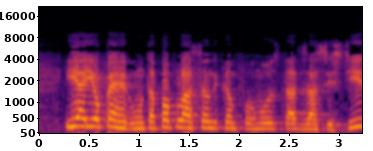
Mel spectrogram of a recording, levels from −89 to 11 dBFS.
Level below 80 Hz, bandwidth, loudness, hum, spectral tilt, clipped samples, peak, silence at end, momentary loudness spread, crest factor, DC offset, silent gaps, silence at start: -48 dBFS; 8.8 kHz; -16 LUFS; none; -7 dB/octave; under 0.1%; -4 dBFS; 0 s; 9 LU; 12 dB; under 0.1%; none; 0.25 s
